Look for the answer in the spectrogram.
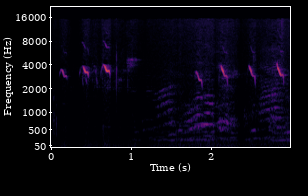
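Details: Ducklings peeping: short, high, downward-slurred chirps, some in quick pairs and others spaced out, with a softer murmuring harmonic sound in the middle.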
